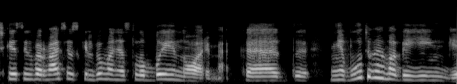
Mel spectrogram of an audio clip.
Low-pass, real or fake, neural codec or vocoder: 7.2 kHz; fake; codec, 16 kHz, 8 kbps, FreqCodec, smaller model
